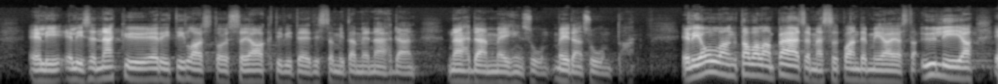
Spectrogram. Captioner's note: none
